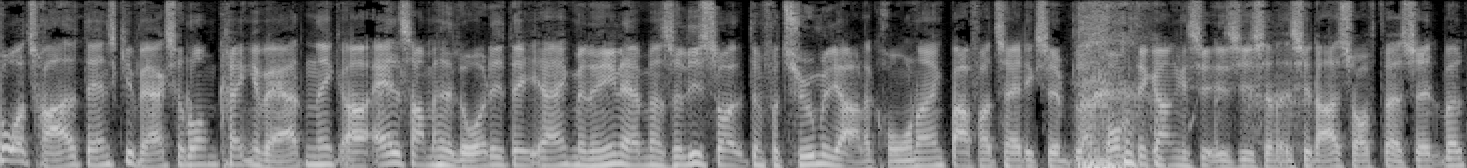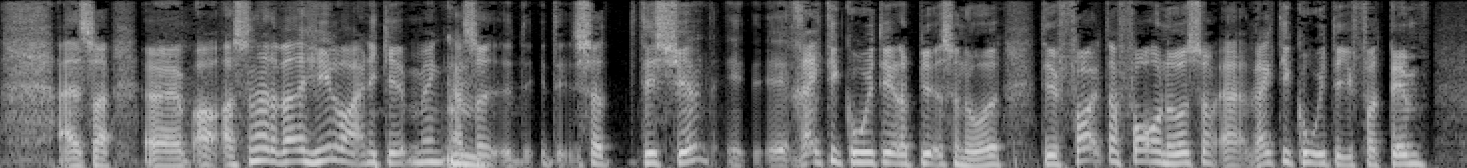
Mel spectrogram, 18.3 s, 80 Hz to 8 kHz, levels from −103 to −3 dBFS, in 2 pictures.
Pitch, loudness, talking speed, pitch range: 145 Hz, -25 LUFS, 270 wpm, 125-170 Hz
